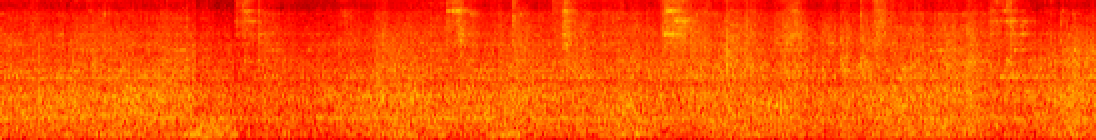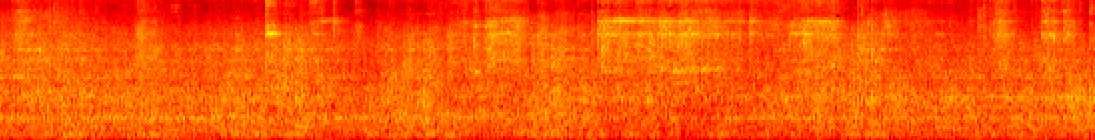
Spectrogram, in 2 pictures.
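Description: Passenger train running along the track, heard from on board: a steady rumble of wheels and carriage with scattered sharp clacks from the rails.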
